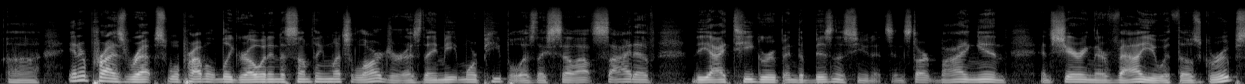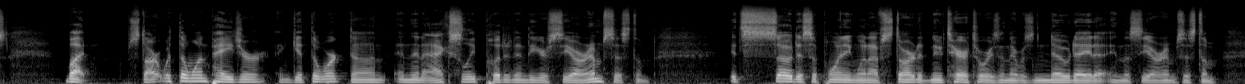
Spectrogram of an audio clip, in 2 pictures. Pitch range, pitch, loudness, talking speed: 95-115 Hz, 105 Hz, -24 LUFS, 180 wpm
